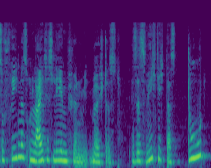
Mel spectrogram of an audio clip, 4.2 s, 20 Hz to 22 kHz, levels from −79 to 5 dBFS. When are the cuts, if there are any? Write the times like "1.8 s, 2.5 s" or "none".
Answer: 2.5 s

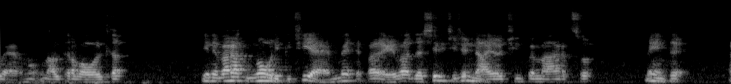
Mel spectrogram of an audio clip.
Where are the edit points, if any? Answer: none

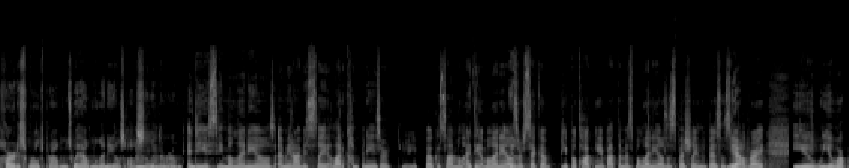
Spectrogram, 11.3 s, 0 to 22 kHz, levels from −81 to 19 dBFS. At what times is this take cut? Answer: 2.4 s

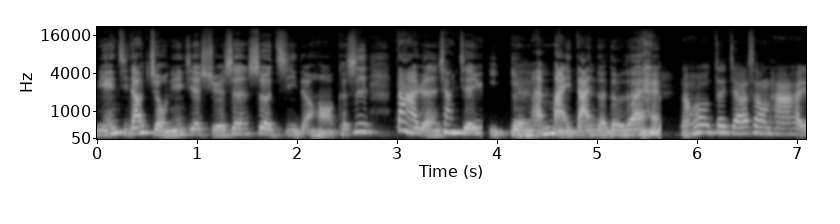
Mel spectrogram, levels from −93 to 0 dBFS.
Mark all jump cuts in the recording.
3.8 s, 5.6 s

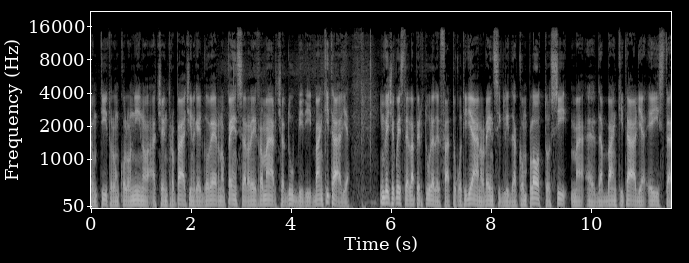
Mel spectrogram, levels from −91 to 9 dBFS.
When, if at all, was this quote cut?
2.1 s

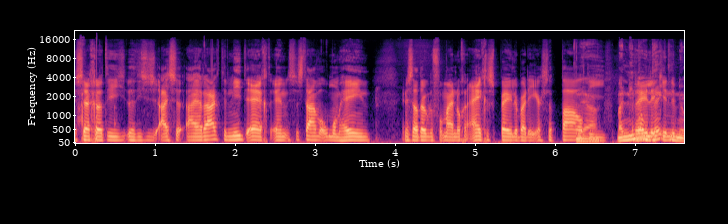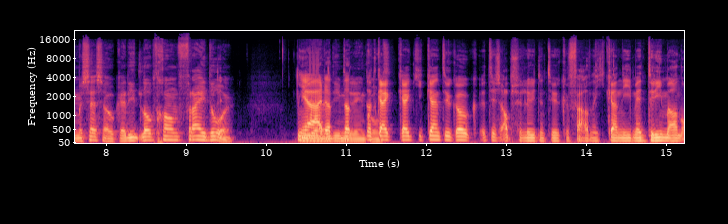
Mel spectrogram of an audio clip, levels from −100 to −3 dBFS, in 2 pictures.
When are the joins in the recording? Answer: none

